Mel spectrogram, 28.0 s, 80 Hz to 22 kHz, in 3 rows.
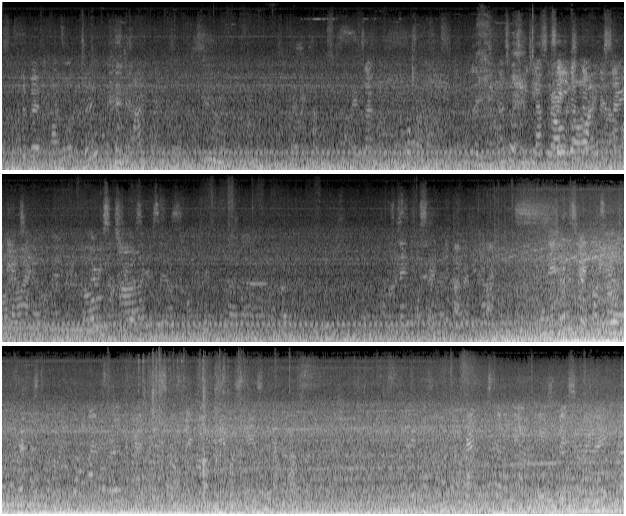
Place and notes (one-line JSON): {"title": "neoscenes: 431 bus to Millers Point", "date": "2010-09-11 22:26:00", "latitude": "-33.87", "longitude": "151.21", "altitude": "56", "timezone": "Australia/Sydney"}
